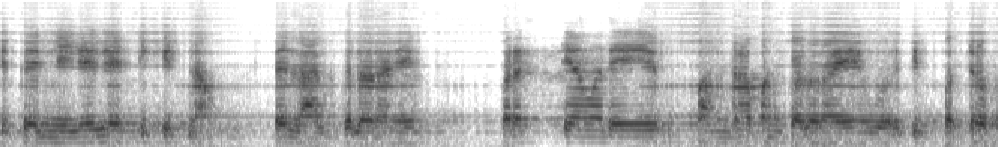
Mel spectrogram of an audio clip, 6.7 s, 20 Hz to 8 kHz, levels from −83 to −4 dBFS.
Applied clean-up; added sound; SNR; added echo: neural separator model SepFormer DNS4.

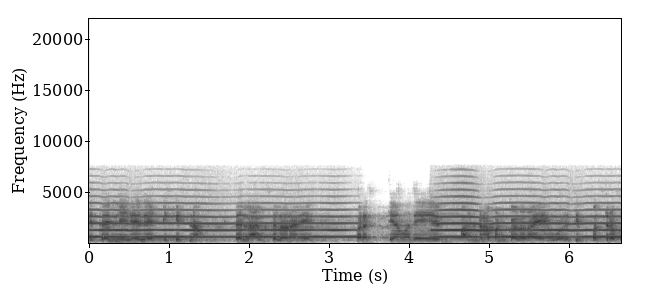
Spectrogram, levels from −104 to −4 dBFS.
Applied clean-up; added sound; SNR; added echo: none; Trumpet; -1 dB; reverberation time 2.4 s.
